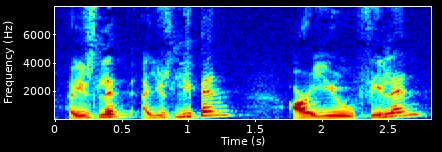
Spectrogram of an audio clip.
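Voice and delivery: usual speaking voice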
